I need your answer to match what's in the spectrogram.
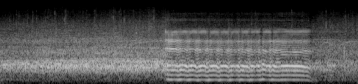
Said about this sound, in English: I guess that's what that is. That has to be a goat. That has to be the goat.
